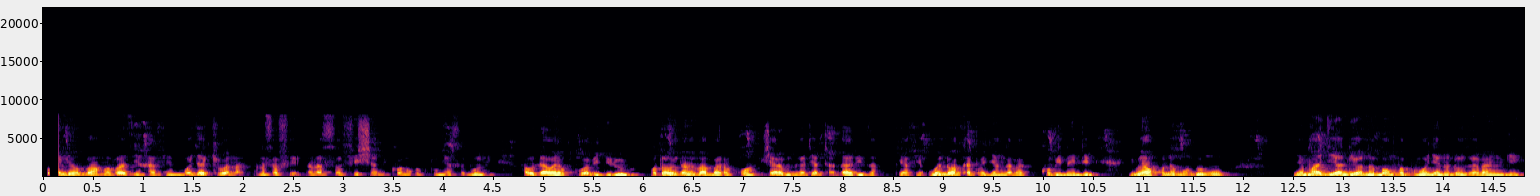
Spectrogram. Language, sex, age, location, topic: Swahili, male, 25-35, Mombasa, health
